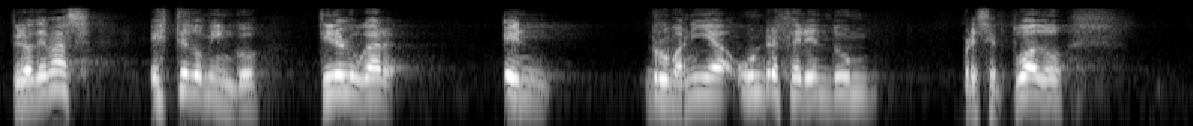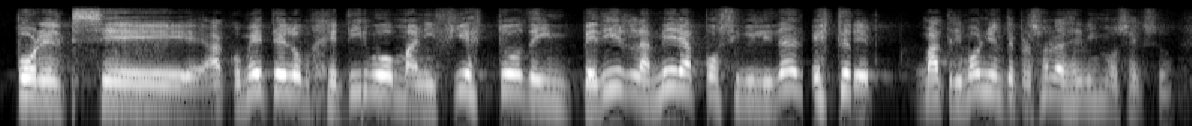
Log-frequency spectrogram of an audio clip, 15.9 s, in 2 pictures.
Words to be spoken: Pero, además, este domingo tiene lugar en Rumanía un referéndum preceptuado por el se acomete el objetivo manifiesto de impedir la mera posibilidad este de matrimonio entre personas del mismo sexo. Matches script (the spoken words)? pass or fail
pass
